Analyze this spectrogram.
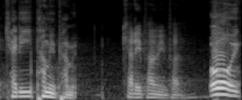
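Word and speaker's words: きゃりーぱみゅぱみゅ: Yeah, but the English pronunciation is like carry, like carry bag. Yeah. But can you say in a Japanese way, carry pami pami?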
